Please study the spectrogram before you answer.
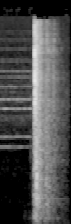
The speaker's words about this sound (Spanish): Entonces decidí esconderlos en casa pero rápidamente los soldados golpearon mi puerta.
